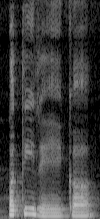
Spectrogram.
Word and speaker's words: पतिरेक: पतिरेक त पर छोटी इ की मात्रा है। जल्दी बोली जाएगी। पतिरेक नहीं तो यहां गलती एक यह हो जाती है। पति रेक बड़े ई की बना देते हैं। यानी लंबा खींचते हैं। तो लंबा नहीं खींचेंगे। ह्रस्व इकार है। छोटी इ की मात्रा है। तो बड़ी ई की मात्रा की तुलना में कम समय लेंगे।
